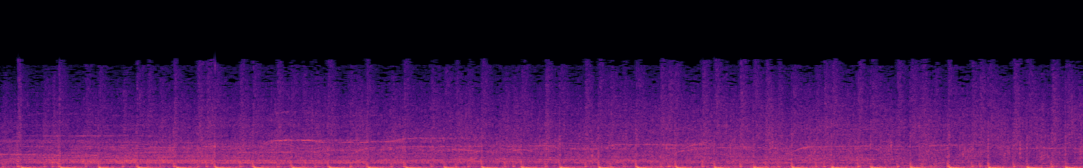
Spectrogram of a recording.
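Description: Heavy metal band playing live: a fast, even kick-drum beat of about four to five thumps a second under a dense wash of band and crowd sound.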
